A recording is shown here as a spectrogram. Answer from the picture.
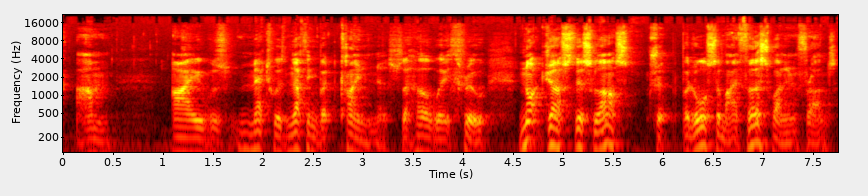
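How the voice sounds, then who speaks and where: Amid noticeable background noise and audible room echo, a man with a very deep, low pitch speaks at a moderate pace. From England (born London, moved out after the Blitz). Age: 70s. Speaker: retired neurologist and pilgrim walker. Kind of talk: interview about travel experiences. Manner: halting, many fillers and restarts.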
